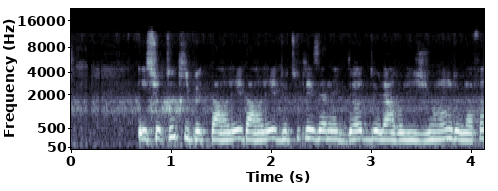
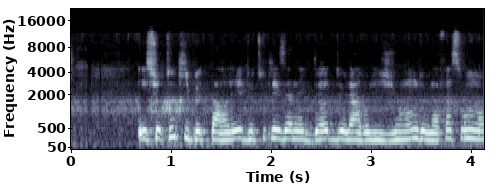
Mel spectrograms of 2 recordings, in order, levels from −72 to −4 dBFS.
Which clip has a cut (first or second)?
first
